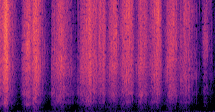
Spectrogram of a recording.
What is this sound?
essen mysounds sulan
a plastic box in tin foil with toy pistole rounds ratteling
